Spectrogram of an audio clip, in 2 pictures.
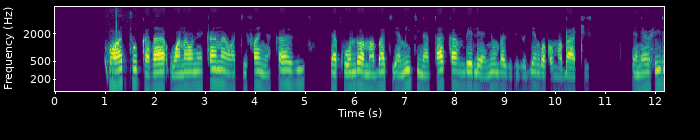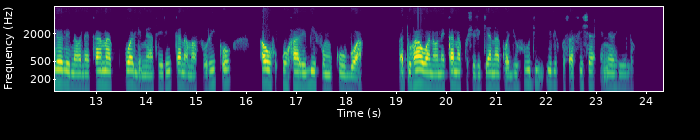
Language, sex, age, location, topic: Swahili, female, 18-24, Nairobi, government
